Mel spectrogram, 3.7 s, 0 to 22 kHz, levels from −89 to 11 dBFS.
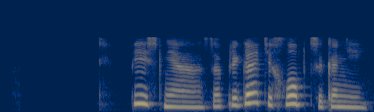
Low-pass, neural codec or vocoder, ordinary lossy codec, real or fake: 5.4 kHz; codec, 16 kHz in and 24 kHz out, 1 kbps, XY-Tokenizer; none; fake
